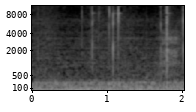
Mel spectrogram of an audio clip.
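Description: A small glass bird figurine is tapped, giving light, bright clinking ticks. The taps are quiet and short, over a steady low background hum.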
